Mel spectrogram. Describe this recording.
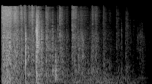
Kicking metal fence
a kick against a sloppy built metal fence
